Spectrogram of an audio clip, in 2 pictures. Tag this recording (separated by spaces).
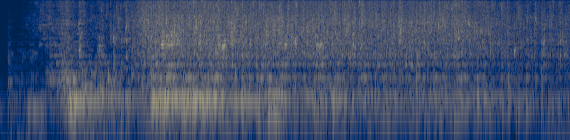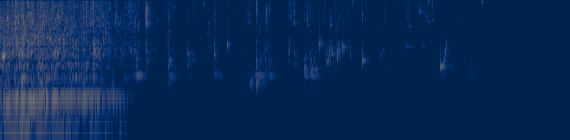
toilet-flush water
